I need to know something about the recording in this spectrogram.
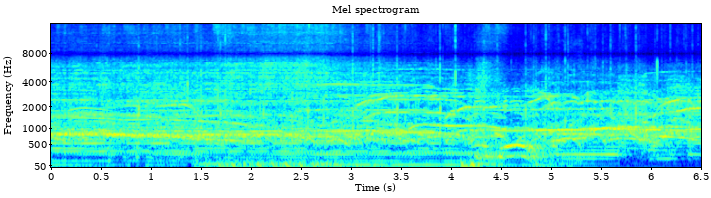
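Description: A live rock band holding a final ringing chord while a club crowd cheers and whoops. The low end of the chord drops away near the end, leaving mostly the cheering.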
